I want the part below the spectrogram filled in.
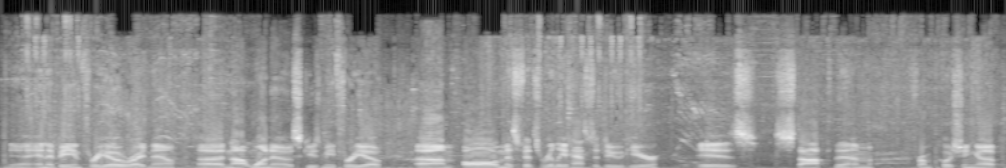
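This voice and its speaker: A man doing excitable play-by-play commentary for an esports match, with casual filler words. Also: sits low, slight background noise. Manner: excitable, gets louder and faster in big plays. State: out of breath. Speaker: esports caster.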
